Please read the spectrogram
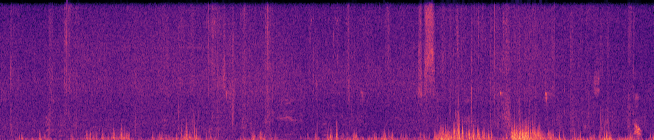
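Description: Footsteps on dirt and grass with handheld camera handling noise, a run of irregular low thuds; a louder, rougher stretch about nine to ten seconds in.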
